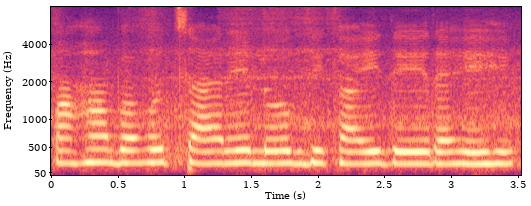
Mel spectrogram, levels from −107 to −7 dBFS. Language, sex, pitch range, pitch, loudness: Hindi, female, 210-225 Hz, 220 Hz, -10 LUFS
